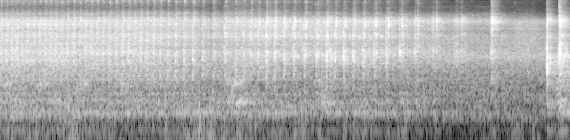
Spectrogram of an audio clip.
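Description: A sewing machine runs a second line of stitching over the seam of a school shorts garment, a close, continuous rhythmic whirr that slows into distinct chugging stitches near the end before stopping.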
